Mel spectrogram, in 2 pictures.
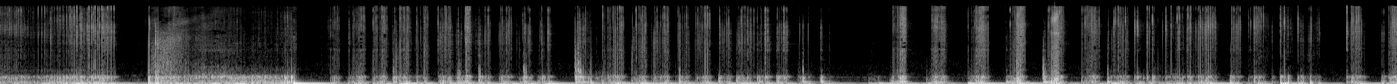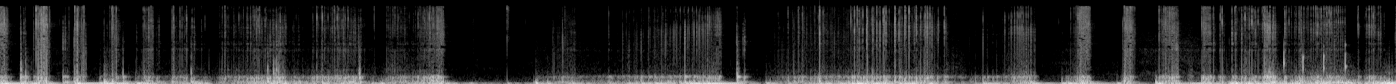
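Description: Long acrylic fingernails scratching and tapping directly on a bare microphone's metal mesh grille, very close to the capsule: rapid scritchy strokes and clicks over a low rumble, with a couple of brief pauses.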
